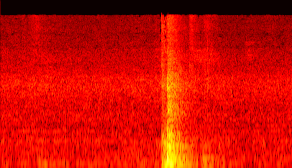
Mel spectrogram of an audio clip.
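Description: A single sudden thump about a second in, short with a brief ring after it, over a quiet room.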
